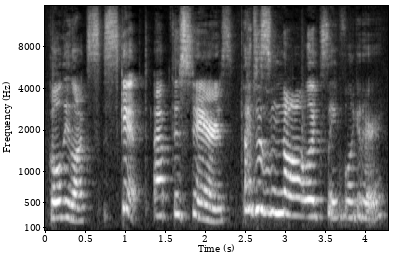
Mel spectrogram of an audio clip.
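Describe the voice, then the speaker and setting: A woman's voice: high-pitched, animated, unhurried, a bit bright, distant mic. A woman reading a children's story aloud with little asides, recorded a bit away from the mic. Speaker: storybook reader.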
